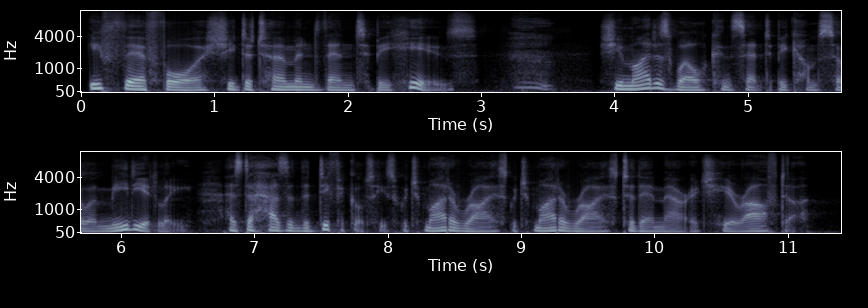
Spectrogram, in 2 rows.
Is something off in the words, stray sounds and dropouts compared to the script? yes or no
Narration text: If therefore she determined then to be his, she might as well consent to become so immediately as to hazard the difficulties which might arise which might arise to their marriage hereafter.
yes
